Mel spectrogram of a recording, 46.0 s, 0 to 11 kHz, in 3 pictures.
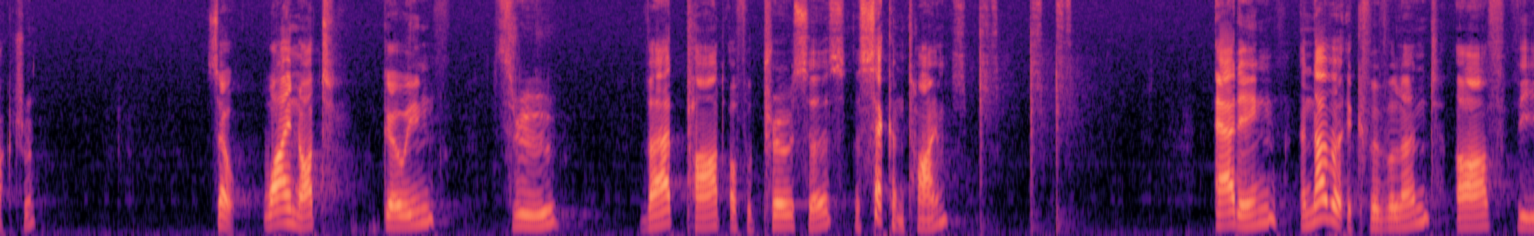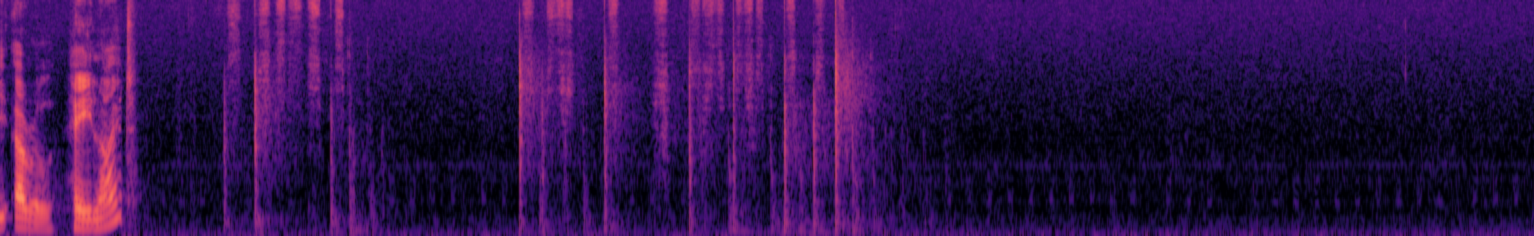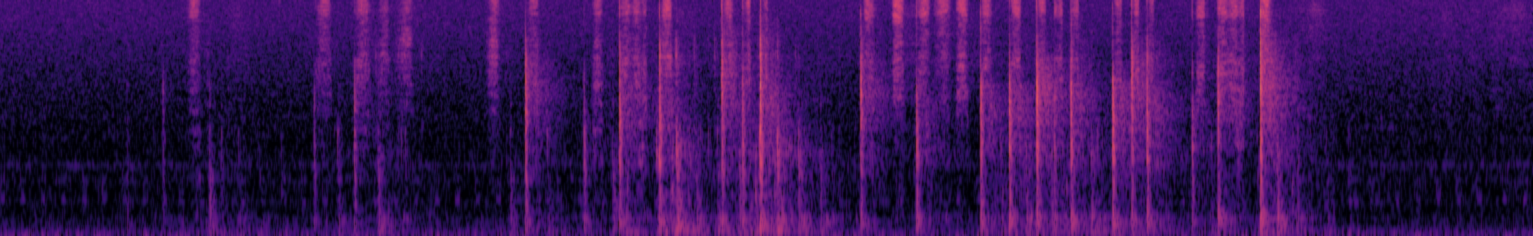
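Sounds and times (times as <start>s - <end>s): chalk writing on blackboard: 9.4s - 10.9s, 17.6s - 19.2s, 20.5s - 24.2s, 32.3s - 33.2s, 33.8s - 34.9s, 35.5s - 43.9s.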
